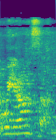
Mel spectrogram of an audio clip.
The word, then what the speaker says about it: Werrason: No, Weranson.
